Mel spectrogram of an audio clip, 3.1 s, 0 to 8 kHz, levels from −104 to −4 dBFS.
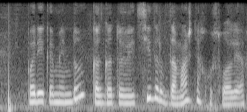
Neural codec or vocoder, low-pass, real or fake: codec, 24 kHz, 0.9 kbps, WavTokenizer, medium speech release version 2; 7.2 kHz; fake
